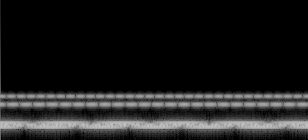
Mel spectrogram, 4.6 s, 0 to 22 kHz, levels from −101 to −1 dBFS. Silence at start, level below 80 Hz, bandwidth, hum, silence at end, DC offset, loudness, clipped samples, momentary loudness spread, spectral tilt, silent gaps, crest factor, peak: 0 s; under -90 dBFS; 1.4 kHz; none; 0 s; under 0.1%; -29 LUFS; under 0.1%; 2 LU; 13 dB/octave; none; 10 dB; -18 dBFS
